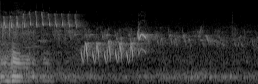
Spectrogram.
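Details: Nightingale delivering a high rapid trill of evenly spaced notes, then a sequence of about eight lower, mid-pitched repeated notes ending in a sharp upward flick, with faint background hum.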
